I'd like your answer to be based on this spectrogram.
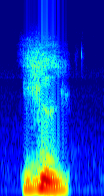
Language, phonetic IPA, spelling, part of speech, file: Russian, [jej], ей, pronoun, Ru-ей.ogg
- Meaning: dative/instrumental of она́ (oná)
